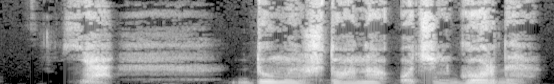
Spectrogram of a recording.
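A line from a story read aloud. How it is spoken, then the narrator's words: Whisper. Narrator (Russian): прошептал я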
